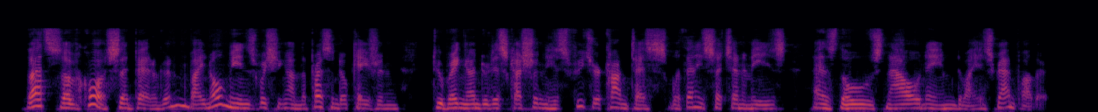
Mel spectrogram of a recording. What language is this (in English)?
English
